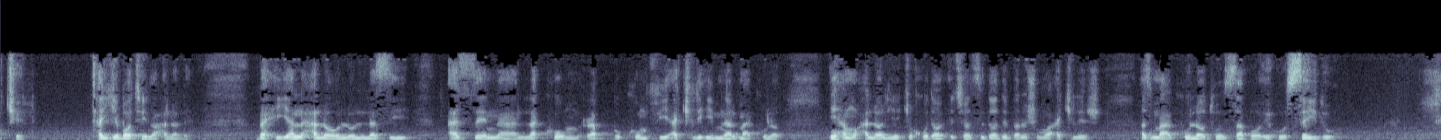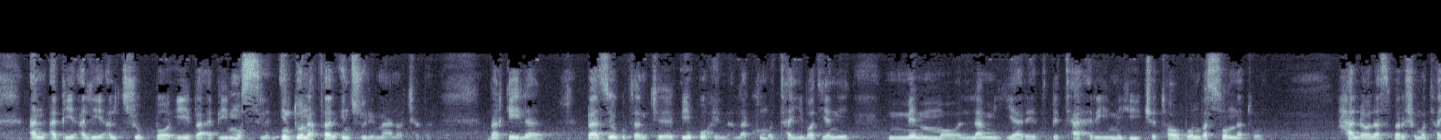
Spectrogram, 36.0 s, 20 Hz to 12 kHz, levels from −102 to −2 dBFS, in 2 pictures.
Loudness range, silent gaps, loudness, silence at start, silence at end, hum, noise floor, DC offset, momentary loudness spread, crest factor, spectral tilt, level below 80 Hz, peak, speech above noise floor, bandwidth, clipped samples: 5 LU; none; -23 LUFS; 0.1 s; 0 s; none; -52 dBFS; under 0.1%; 12 LU; 22 dB; -5 dB/octave; -66 dBFS; -2 dBFS; 30 dB; 7.8 kHz; under 0.1%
